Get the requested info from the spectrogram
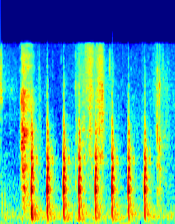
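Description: Rapid knocking on a door, about nine quick, evenly spaced knocks at roughly five a second.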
